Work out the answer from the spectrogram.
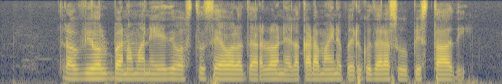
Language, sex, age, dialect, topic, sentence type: Telugu, male, 18-24, Southern, banking, statement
